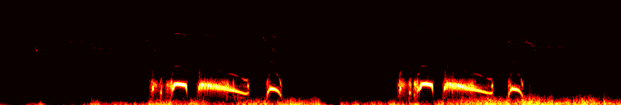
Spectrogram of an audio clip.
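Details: Spotted dove, a caged decoy bird with a small-to-middle voice, cooing in strong wind: two phrases, each a short clipped note, a long mellow descending coo and a brief final note, over low rumbling wind.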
